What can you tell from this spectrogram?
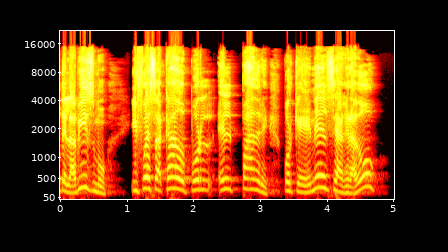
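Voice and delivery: loud, rising sermon delivery; loud passionate preacher; fervent preaching. Acted. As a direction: preach it out with full conviction. Preaching at full force.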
